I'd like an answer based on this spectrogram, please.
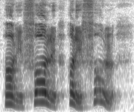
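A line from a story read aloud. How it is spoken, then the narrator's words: Aunt exclaiming. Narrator (French): s'écria la tante Agnès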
